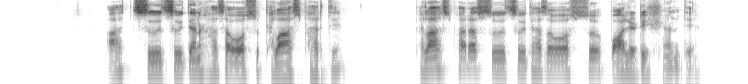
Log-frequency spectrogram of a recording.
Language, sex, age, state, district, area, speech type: Kashmiri, male, 18-30, Jammu and Kashmir, Anantnag, rural, spontaneous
